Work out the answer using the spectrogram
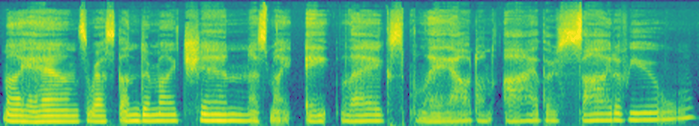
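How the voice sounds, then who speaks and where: A seductive, doting spider woman played by a female voice actor for a romance audio roleplay. Her voice is very dark and soft, lowish and breathy, slipping often toward a whisper. She coaxes slowly and teasingly, right up close on a dry mic. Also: little pitch movement, no room sound, heavily acted. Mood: flirty, teasing. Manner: slow, coaxing, teasing endearments. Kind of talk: intimate ASMR-style romance audio roleplay.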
